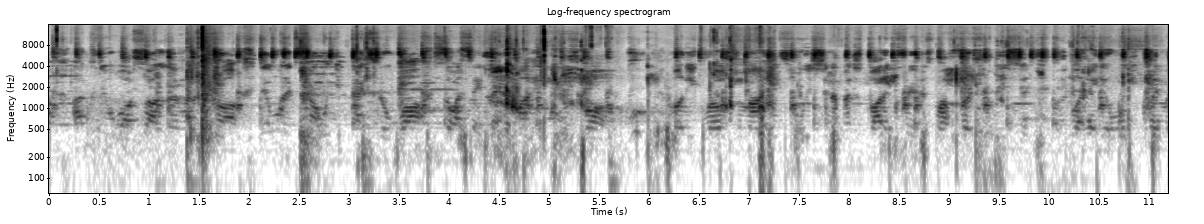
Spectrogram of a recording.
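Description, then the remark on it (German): Someone chews gum with wet, smacking mouth sounds and sharp little clicks in an irregular, steady stream, with a hissy, breathy quality throughout. “Ich gönne mir Kaugummi.”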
